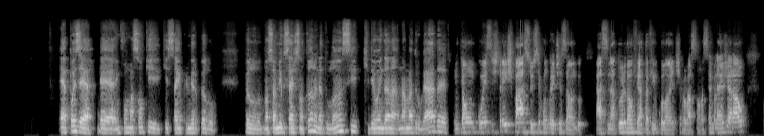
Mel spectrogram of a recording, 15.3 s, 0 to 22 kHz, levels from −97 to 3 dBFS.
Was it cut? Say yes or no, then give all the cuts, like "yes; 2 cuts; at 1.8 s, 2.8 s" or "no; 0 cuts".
yes; 2 cuts; at 8.9 s, 13.6 s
